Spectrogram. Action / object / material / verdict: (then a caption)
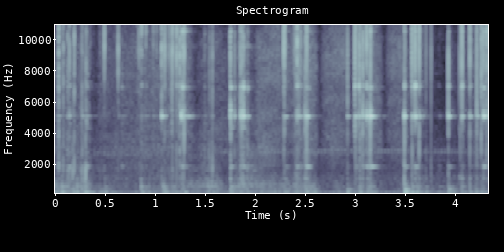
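tap / tall drinking glass / glass / none. Rapid light taps and clinks on a tall drinking glass, with a scratching texture between them. The sound is bright and thin with almost no low end, and each tap dies away quickly with only a faint high ring.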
